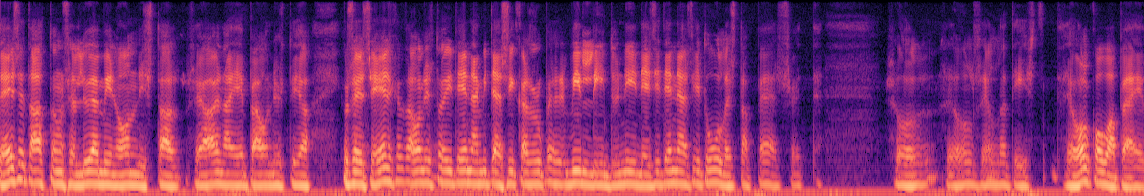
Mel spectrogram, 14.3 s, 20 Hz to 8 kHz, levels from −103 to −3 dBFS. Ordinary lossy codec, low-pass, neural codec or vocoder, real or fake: none; none; none; real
